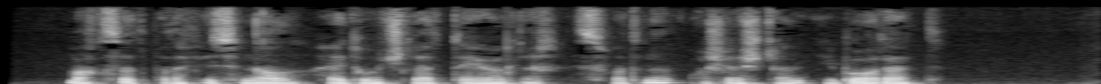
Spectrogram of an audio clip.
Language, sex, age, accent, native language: Uzbek, male, 18-24, Toshkent shahri, Uzbek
